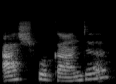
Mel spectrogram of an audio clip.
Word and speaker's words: ashwagandha: little bit - and I hope saying this right ashwagandha yes you are saying it right medicinal there's a Chinese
